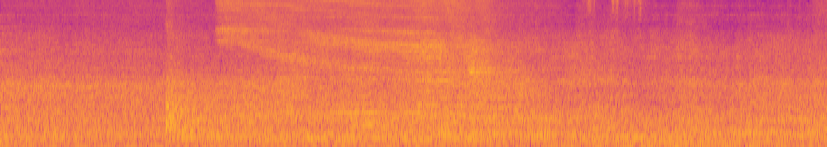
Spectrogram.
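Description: Chain-driven flange roll forming line running with a steady mechanical noise and low hum. A hiss sweeps downward in pitch through the middle.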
